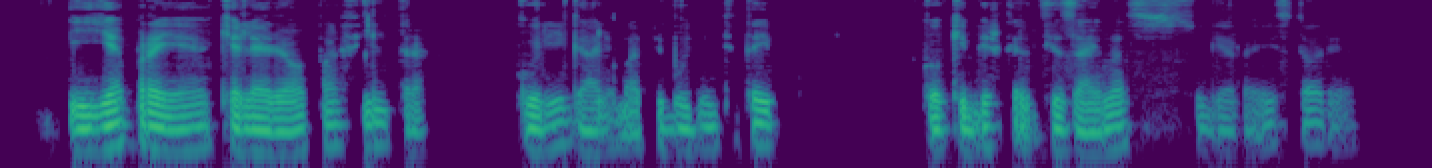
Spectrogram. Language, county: Lithuanian, Klaipėda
